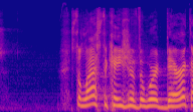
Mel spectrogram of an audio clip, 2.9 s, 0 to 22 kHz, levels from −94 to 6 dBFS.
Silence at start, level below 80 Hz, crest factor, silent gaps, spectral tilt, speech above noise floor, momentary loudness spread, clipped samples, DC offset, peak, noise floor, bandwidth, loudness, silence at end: 0.95 s; -68 dBFS; 14 dB; none; -5 dB/octave; 45 dB; 3 LU; under 0.1%; under 0.1%; -10 dBFS; -69 dBFS; 17 kHz; -24 LUFS; 0 s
